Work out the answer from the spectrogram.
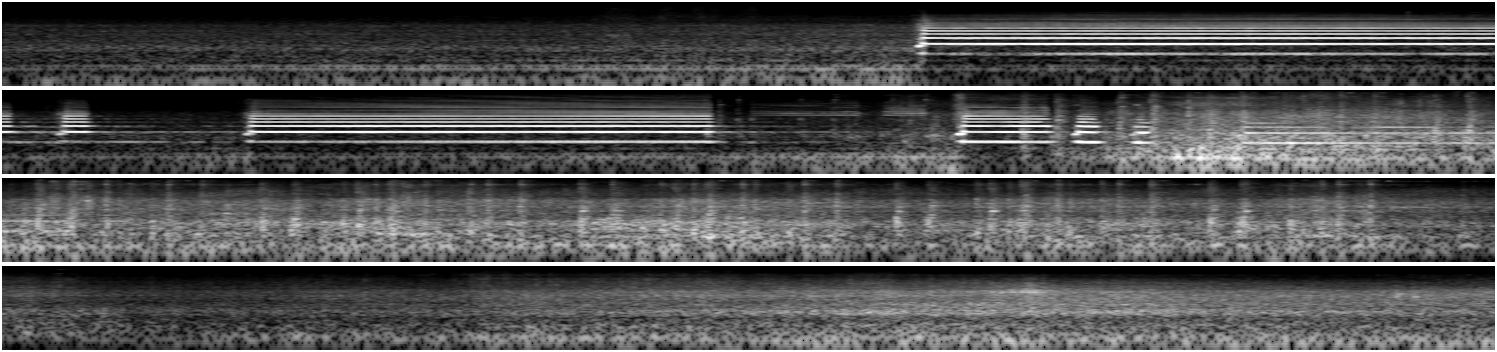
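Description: CFR LDH diesel-hydraulic locomotive sounding its horn in two long blasts and a few short toots as it approaches, the horn pitch dropping as it passes. Engine noise follows, with wheels clacking over the rail joints as the locomotive and its coaches go by, fading and then swelling again near the end as the train rolls on.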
